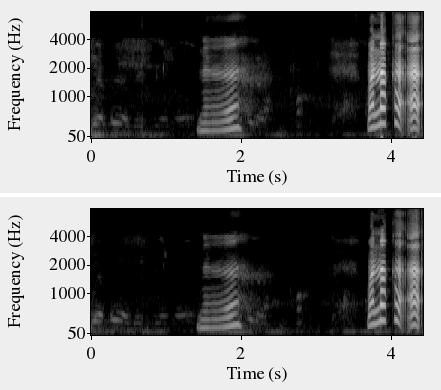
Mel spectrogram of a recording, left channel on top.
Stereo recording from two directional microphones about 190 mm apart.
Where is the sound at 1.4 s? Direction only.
15° right (ahead or behind).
